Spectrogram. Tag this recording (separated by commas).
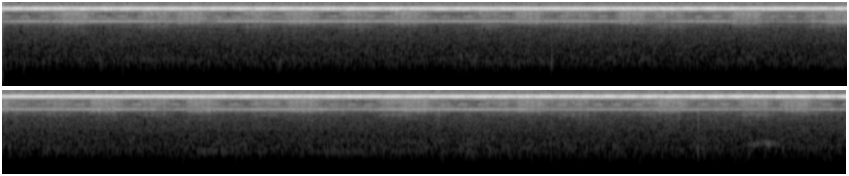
Wild animals, Insect, Frog, Cricket, Animal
